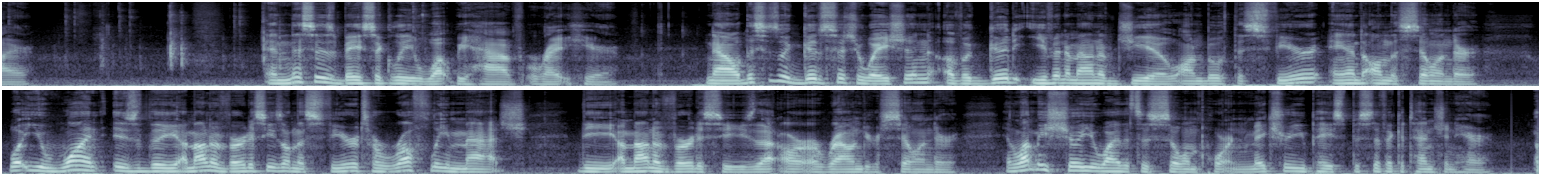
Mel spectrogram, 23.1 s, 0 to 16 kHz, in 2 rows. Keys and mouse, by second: 0.5 click, 0.9 click, 1.2 Delete, 1.7 click, 1.9 Tab, 2.3 click, 3.1 alt+a, 3.3 click, 3.8 middle click, 4.3 click, 4.8 middle click, 15.6 middle click, 16.7 middle click.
